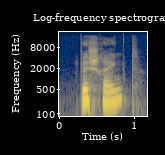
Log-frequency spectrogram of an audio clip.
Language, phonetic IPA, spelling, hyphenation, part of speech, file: German, [bəˈʃʁɛŋkt], beschränkt, be‧schränkt, verb / adjective, De-beschränkt.ogg
- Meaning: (verb) past participle of beschränken; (adjective) 1. limited, restricted, confined 2. narrow-minded 3. bounded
